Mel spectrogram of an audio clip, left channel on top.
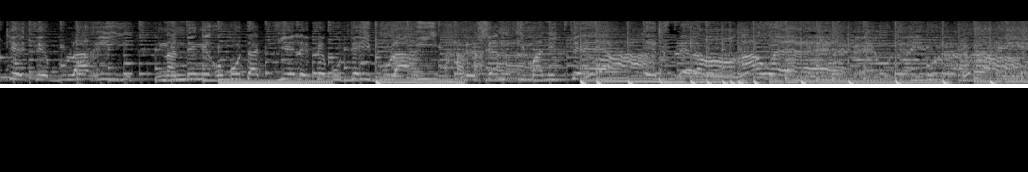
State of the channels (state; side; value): silent; right; 61 dB below the other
